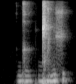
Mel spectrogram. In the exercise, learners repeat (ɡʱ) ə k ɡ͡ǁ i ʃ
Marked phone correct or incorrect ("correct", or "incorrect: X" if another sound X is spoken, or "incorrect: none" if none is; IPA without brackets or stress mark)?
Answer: correct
